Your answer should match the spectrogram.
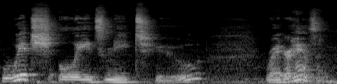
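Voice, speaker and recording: A man with a mid-pitched voice runs a tabletop game from an echoey room with faint noise. His narration is improvised, casual and halting, like conversation. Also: huge pitch swings. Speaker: game master.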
